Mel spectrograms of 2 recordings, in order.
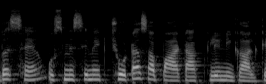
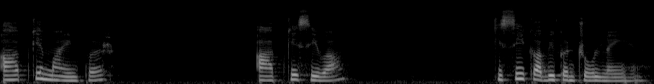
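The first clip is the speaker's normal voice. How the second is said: guided meditation; 2 semitones lower, 6 dB quieter than usual. Acted. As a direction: guide listeners gently into stillness, softening on repeated phrases. (धीमी, शांत ध्यान कराने वाली आवाज़)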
